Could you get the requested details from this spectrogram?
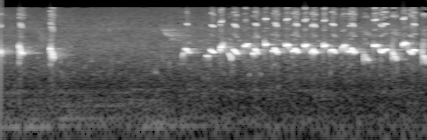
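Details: Morning song of a sooty-headed bulbul kept in a mini aviary: two sharp chirps, a pause, then a rapid, jittery chatter of high twittering notes running without a break.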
